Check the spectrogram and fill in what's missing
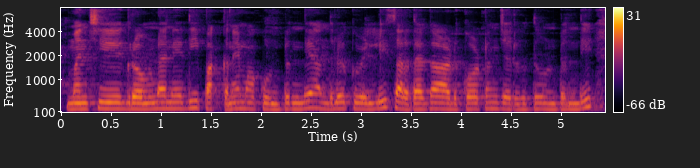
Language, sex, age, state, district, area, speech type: Telugu, female, 18-30, Andhra Pradesh, Guntur, urban, spontaneous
